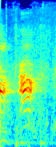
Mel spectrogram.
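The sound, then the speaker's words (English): A short splash and gurgle of water as a head is shoved under the water in a water trough, with two bursts of bubbling, sputtering sounds over about a second. “Would a dead man push your head under the water like this?”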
